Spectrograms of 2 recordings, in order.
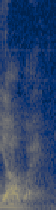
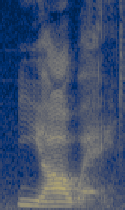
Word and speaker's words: Yahweh: the God is called Yahweh. – Yahweh.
